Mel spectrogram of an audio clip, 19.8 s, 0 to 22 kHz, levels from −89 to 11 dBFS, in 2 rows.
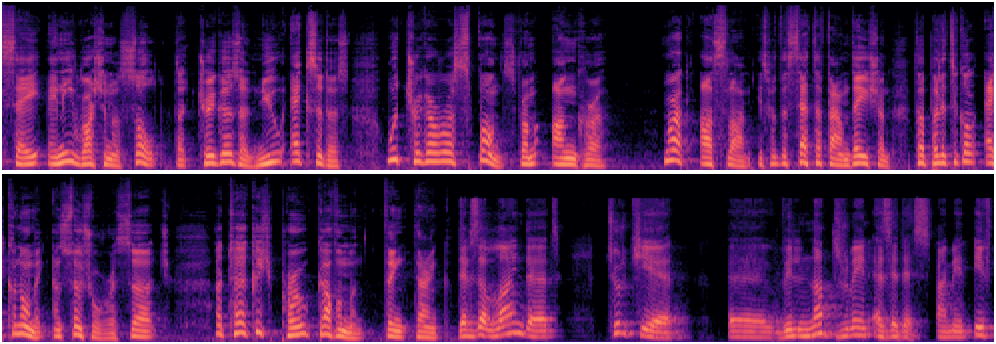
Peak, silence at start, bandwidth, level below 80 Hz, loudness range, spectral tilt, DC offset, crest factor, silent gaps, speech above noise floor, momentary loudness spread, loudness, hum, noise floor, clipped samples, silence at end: -4 dBFS; 0 s; 17 kHz; -54 dBFS; 5 LU; -6.5 dB/octave; under 0.1%; 14 dB; none; 38 dB; 9 LU; -18 LUFS; none; -55 dBFS; under 0.1%; 0 s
